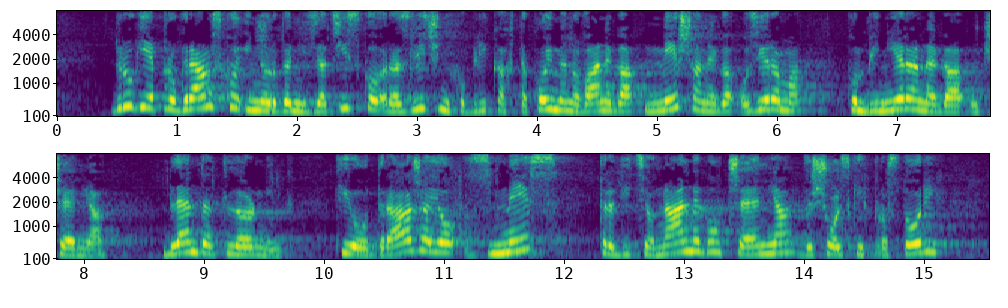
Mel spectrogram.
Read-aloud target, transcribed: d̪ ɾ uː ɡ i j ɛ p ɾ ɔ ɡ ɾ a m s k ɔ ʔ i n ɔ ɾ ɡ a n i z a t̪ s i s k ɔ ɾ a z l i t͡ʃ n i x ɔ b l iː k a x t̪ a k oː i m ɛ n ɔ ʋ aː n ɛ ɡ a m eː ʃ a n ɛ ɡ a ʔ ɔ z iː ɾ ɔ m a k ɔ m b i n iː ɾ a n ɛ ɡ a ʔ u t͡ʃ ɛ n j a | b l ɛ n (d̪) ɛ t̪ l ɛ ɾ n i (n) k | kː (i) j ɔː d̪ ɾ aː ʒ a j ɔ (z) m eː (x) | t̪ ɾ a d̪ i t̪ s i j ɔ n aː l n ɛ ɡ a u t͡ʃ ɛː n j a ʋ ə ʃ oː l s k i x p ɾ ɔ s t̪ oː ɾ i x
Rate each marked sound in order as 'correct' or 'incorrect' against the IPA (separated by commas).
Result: correct, incorrect, correct, correct, incorrect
